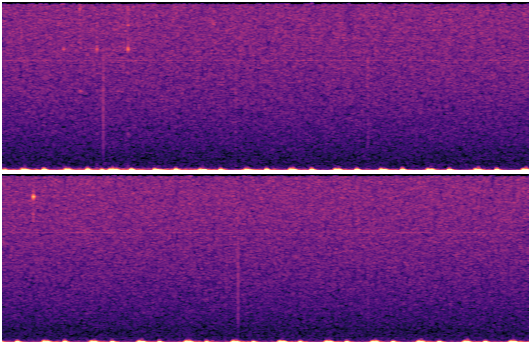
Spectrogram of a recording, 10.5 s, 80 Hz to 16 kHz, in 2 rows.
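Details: Own heart recorded while sitting in 100 degree heat during a heatwave: regular, rapid heartbeat at about 128 a minute; tachycardia.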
